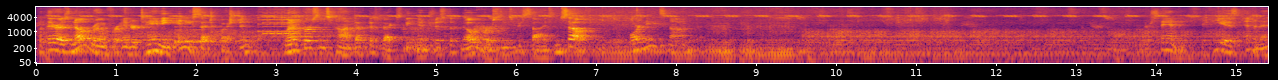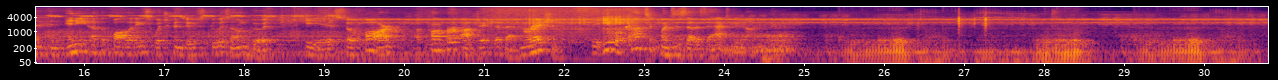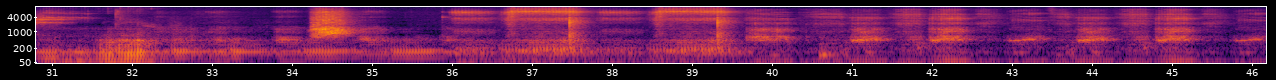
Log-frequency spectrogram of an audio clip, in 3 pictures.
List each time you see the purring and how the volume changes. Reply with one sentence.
You can hear the purring from 0.0 to 46.1 s, getting quieter.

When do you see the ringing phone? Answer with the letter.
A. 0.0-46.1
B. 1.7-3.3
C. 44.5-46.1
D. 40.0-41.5
B.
